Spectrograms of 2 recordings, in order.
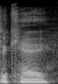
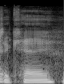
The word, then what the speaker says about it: Takei: Takei. It's EI, right? – Takei. Yeah. – Yeah. And he's Japanese, so EI sounds like an AY. – Takei.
